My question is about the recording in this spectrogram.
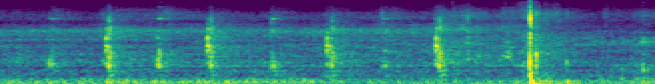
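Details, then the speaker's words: Vehicle suspension rattle check: rocking the half shaft by hand gives irregular light ticks, about two per second, from free play; mechanic unsure how much play is normal, inner tie rod found secure, cause unconfirmed. "I did notice this, and there is supposed to normally be a little bit of play in there, but if you watch, let me get with my other hand. I don't know how much is normal, but you have this."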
